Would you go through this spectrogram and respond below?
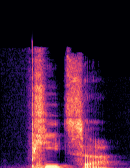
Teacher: We cannot use the short I sound like this is. We have to use the long E sound like green beans.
